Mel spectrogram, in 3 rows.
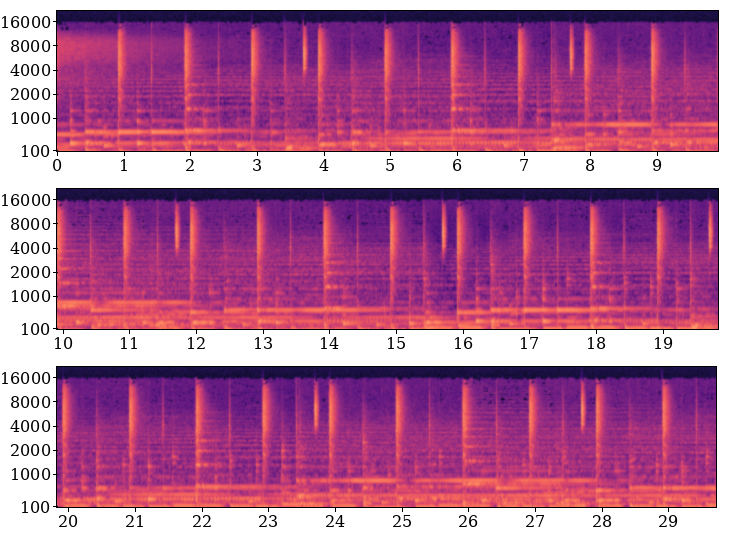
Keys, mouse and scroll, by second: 0.5 KP_0, 1.0-1.4 scroll down 6, 1.4-1.7 shift+middle drag, 1.7 scroll up 1, 2.8 scroll up 3, 3.1-3.6 middle drag, 3.6 scroll up 4, 3.8 right click, 4.0 right click, 5.3 shift+right click, 5.7 ctrl+j, 6.1 scroll up 1, 6.5 Tab, 6.7 right click, 8.1-10.3 typing, 9.0 Tab, 9.1 right click, 10.4-11.7 right drag, 11.7 Tab, 12.5 z, 13.5 a, 13.6 g, 15.8 KP_1, 16.2 scroll up 3, 16.3 shift+middle click, 16.6 g, 17.6 middle click, 17.9 s, 18.8 2, 19.6 right click, 19.9 g, 20.6 KP_7, 21.0-21.9 middle drag, 21.9 right drag, 22.0-22.4 middle drag, 22.6 s, 23.0 a, 23.1 s, 24.3 middle click, 24.8 middle click, 25.0 right click, 25.5 e, 26.8 Tab, 27.4 Tab, 27.8 w, 28.0 a, 28.1 w, 28.8 w, 29.5 right click.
